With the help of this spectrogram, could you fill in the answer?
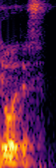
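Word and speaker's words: Rhodes: Hulk Hogan Ric Flair Dusty "Rho-des" (That's how we pronounce the wrestler's name in Japan!)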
